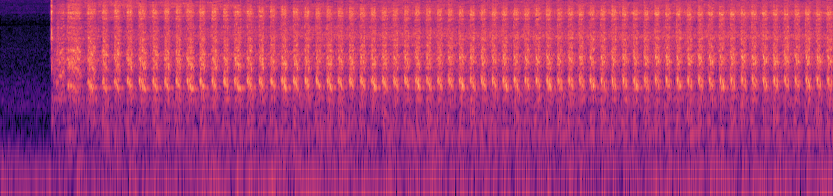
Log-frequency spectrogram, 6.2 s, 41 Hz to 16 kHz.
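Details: 2014 Yamaha XJ6S Diversion, under 12k miles, after repairing cut wiring, fuel gauge showing nearly empty: starter turns briskly at about four even pulses a second but never fires; owner suspects no fuel in the tank.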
